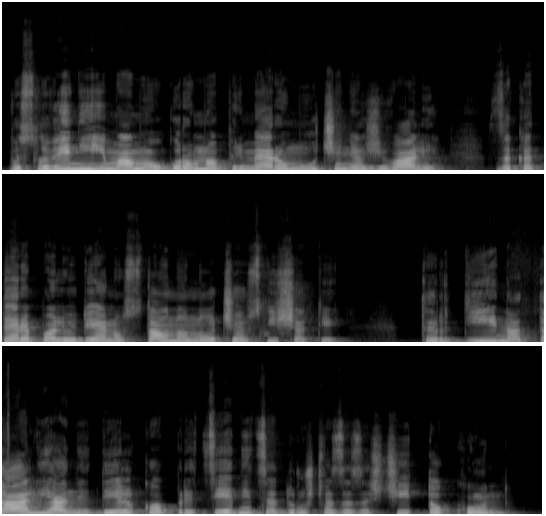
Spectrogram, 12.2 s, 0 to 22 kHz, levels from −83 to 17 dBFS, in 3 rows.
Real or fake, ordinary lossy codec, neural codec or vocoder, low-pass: real; none; none; 19.8 kHz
